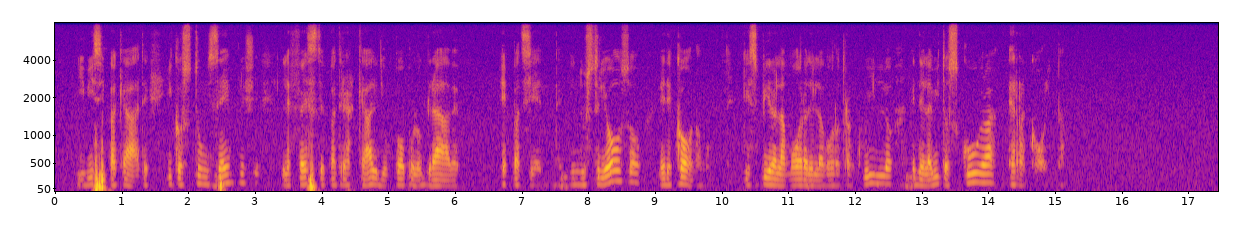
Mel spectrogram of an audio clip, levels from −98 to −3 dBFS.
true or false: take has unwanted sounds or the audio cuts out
false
